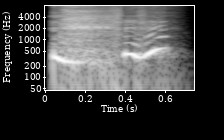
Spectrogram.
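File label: Vox Happy, English; kingsraid; voices heroes en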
